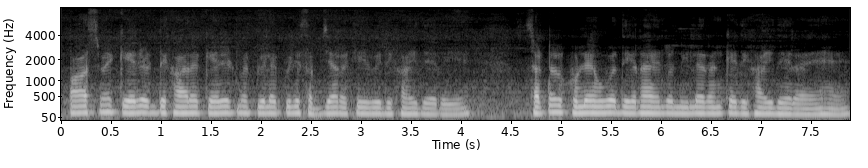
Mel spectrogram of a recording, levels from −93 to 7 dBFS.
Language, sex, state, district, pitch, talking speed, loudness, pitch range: Hindi, male, Uttarakhand, Tehri Garhwal, 125 Hz, 220 wpm, -22 LUFS, 115-130 Hz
